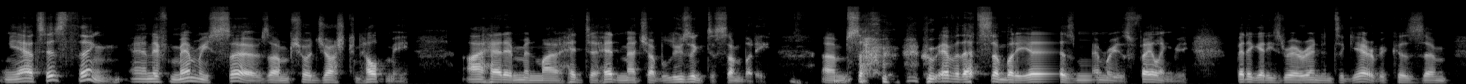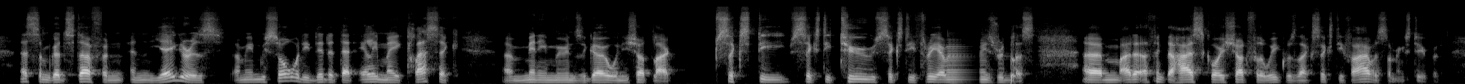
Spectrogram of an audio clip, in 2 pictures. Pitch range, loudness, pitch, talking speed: 100-120 Hz, -23 LUFS, 110 Hz, 200 wpm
